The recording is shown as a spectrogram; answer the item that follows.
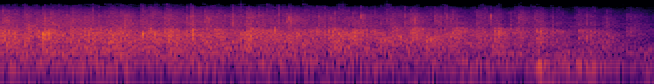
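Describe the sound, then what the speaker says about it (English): Sustained, dense applause from an audience at the Long Beach City College Hall of Champions awards ceremony, steady and loud for the full five seconds with no talk over it. "let's give one more round of applause to Christian Wintrip"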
